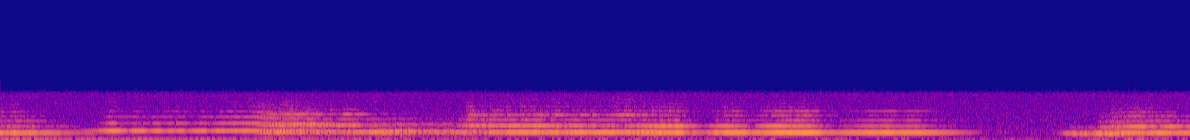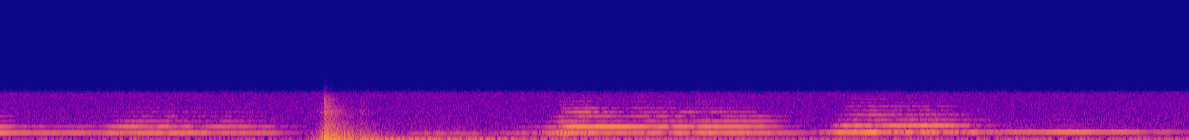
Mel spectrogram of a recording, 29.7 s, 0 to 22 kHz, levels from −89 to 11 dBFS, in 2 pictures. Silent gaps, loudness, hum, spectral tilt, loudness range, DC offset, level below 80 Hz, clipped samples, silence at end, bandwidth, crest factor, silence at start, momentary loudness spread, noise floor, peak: none; -25 LUFS; none; -12 dB/octave; 10 LU; under 0.1%; -42 dBFS; under 0.1%; 0 s; 1.7 kHz; 18 dB; 0 s; 19 LU; -50 dBFS; -6 dBFS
